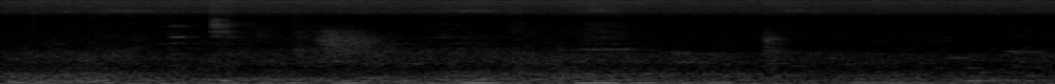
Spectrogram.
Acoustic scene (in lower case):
residential area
